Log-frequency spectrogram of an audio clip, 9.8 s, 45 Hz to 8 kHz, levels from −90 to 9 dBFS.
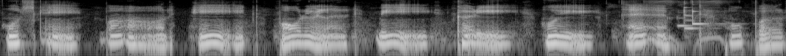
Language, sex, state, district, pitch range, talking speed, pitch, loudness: Hindi, male, Rajasthan, Jaipur, 135-150 Hz, 65 wpm, 145 Hz, -18 LUFS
